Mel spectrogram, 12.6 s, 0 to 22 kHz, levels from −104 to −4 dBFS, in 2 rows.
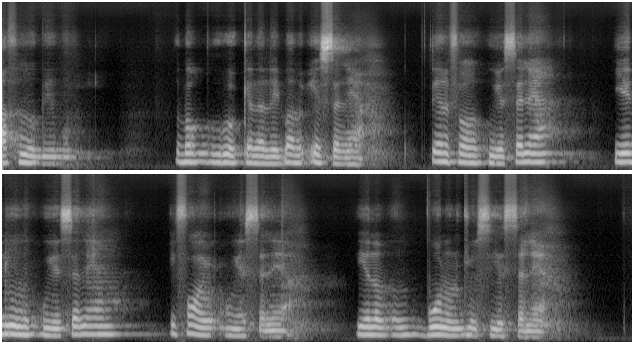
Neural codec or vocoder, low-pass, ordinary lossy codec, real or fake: autoencoder, 48 kHz, 32 numbers a frame, DAC-VAE, trained on Japanese speech; none; none; fake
